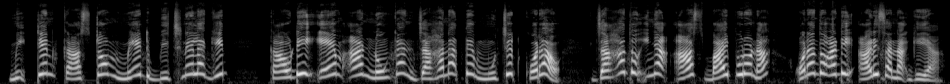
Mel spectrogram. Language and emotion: Santali, angry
